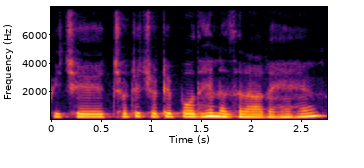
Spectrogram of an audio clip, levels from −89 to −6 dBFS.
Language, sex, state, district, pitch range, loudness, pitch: Hindi, female, Arunachal Pradesh, Lower Dibang Valley, 190-215 Hz, -16 LUFS, 205 Hz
